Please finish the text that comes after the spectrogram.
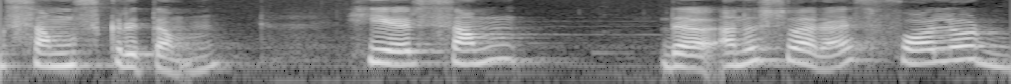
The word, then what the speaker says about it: Samskritam: cannot pronounce this as Sanskritam. It is Samskritam. And many places I hear people pronouncing it as Sanskrit, but no way we can put a na there.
